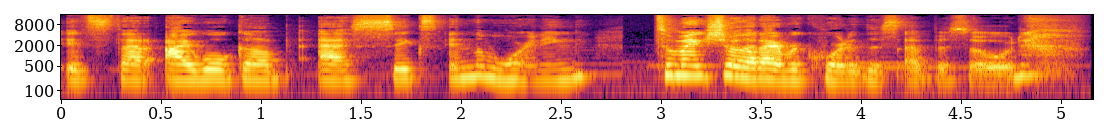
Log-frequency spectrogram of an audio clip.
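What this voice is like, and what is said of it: Rusty, slightly hoarse voice. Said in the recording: “my voice sounds a little bit rusty”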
